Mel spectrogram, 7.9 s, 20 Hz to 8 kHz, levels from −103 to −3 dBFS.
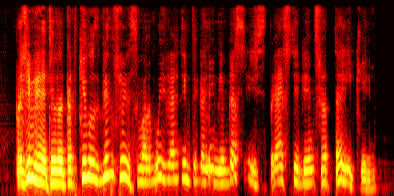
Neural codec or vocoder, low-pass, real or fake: codec, 16 kHz in and 24 kHz out, 0.6 kbps, FireRedTTS-2 codec; 7.2 kHz; fake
